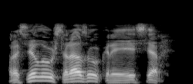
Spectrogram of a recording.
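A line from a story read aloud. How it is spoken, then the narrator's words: Snorting. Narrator (Russian): хмыкнул начальник разведки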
